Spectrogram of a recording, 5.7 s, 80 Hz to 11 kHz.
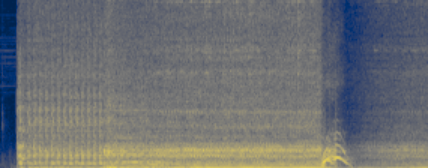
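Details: Sea-Doo GTX DI 951 Millennium Edition, rebuilt engine, after the fuel pump was pulled and checked and the tank refilled: catches quickly, revs up strongly, then drops to a smooth run. Normal start after the no-start fix.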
